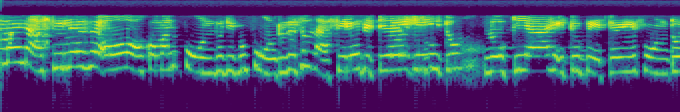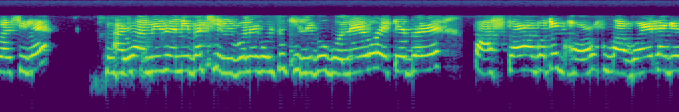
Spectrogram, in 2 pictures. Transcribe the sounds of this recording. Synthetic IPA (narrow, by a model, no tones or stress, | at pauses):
amajnasilɛzɛɔ̃ɔkɔmanpʰontʊtikɔpʰontudesʊlnasilɛʊzetijaxexitʊlokijaxejtʊbɛteɹipʰontʊasilɛ | aɹuamizanibakʰelibɔlojkoisʊkʰelibɔɡolɛʊekɛbaɹɛpastaɹaɡɔtɛɡʱɔɹsunabɔɛlaɡɛ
